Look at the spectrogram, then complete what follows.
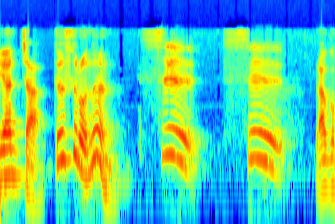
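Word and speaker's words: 吸う: 자, 이 한자 뜻으로는 す、す、 라고 발음해 주시고, 음으로는 きゅう、きゅう。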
